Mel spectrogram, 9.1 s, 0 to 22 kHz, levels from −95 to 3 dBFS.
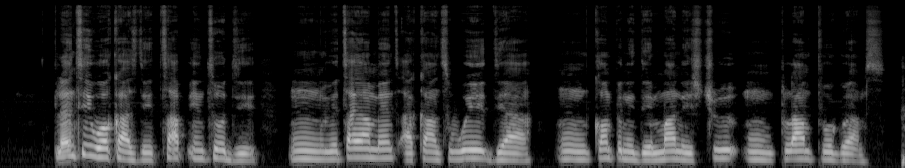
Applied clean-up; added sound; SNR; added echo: none; none; none; none.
